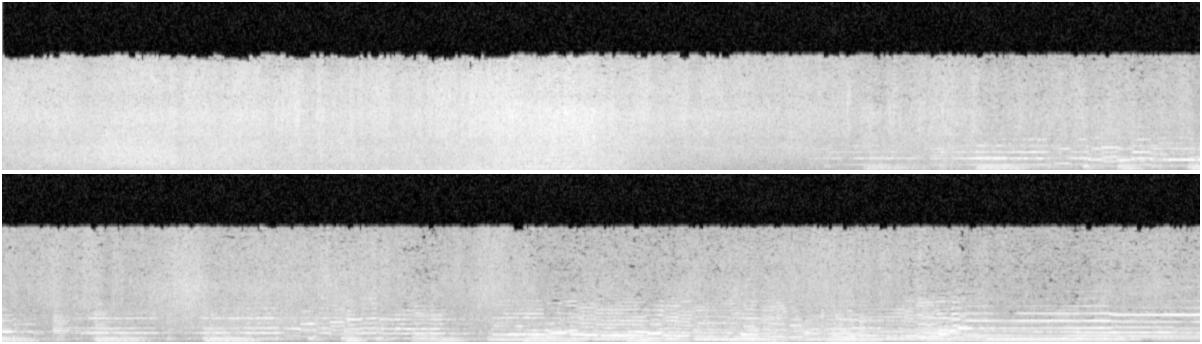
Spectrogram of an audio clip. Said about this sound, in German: Die Flut!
